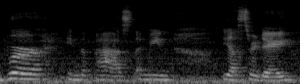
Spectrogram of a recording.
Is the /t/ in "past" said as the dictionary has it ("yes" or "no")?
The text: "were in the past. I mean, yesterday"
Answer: yes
